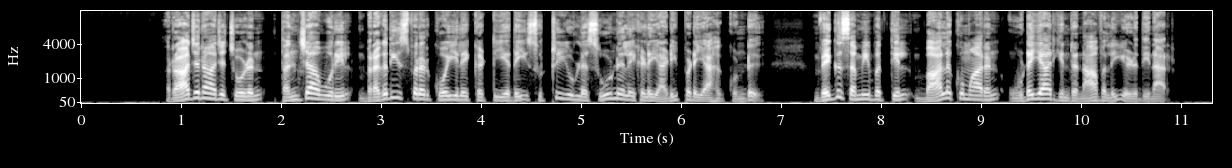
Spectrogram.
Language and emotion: Tamil, neutral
